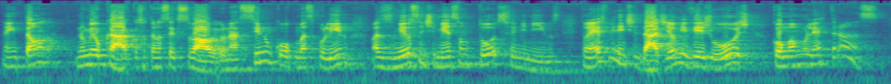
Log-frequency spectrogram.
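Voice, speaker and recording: A woman's voice: low voice, animated, fast, few pauses, roomy sound. A woman guest in a TV studio interview, explaining at length and often adding "né" tags. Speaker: guest author and activist.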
